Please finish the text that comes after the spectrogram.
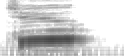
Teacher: too آخر sound في كلمة too sound أهو الشفايف فيه إيه؟ rounded مضمومة كده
